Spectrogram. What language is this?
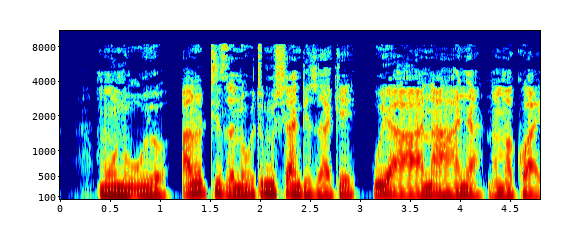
Shona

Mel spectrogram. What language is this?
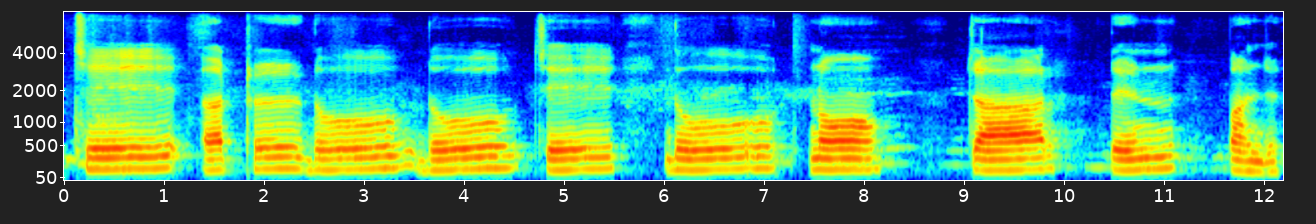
Punjabi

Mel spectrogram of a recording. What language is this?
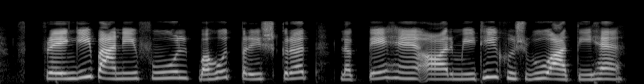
Hindi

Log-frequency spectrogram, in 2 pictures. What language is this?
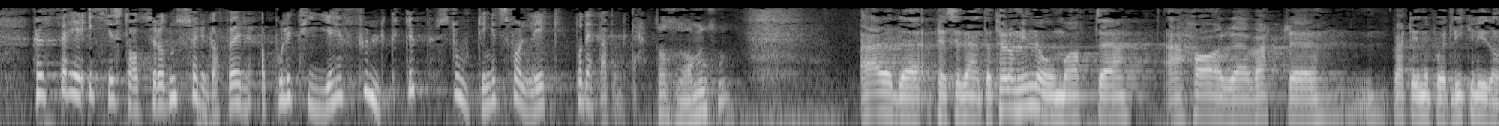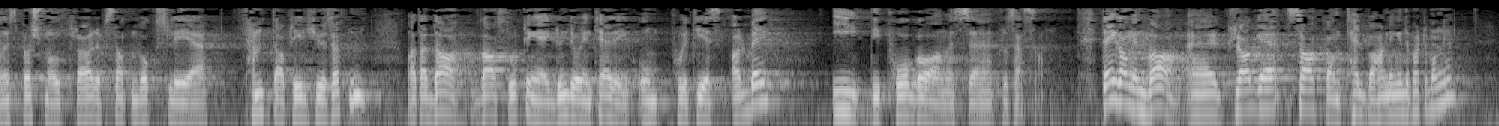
Norwegian Bokmål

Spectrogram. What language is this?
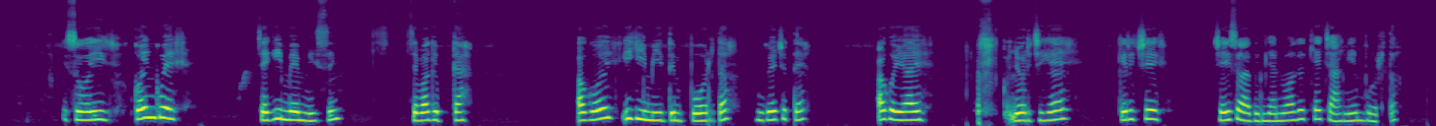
Kalenjin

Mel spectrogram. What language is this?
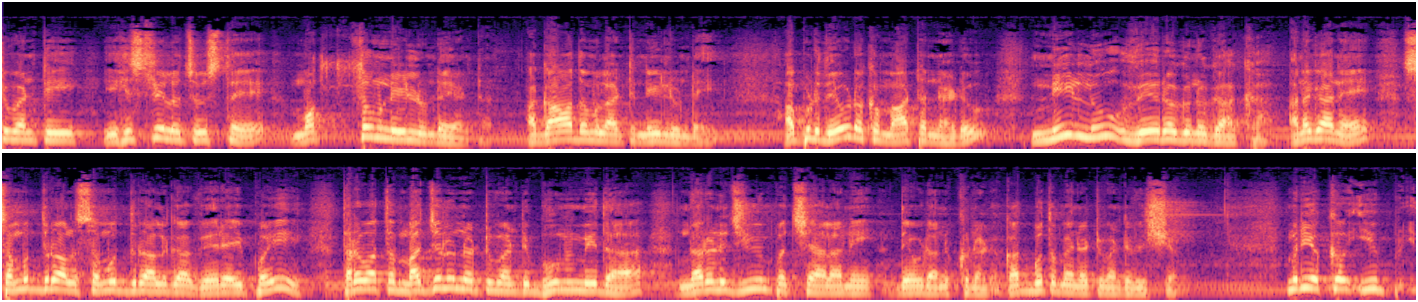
Telugu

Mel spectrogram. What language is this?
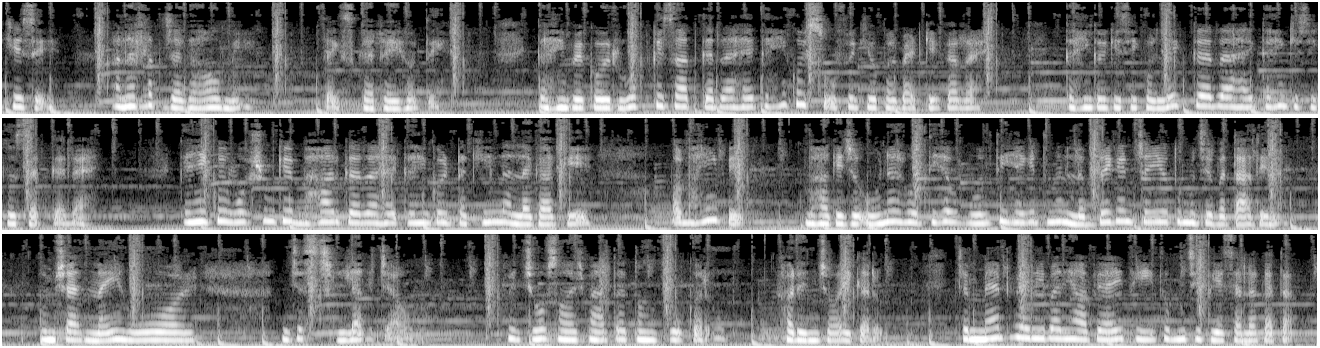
Hindi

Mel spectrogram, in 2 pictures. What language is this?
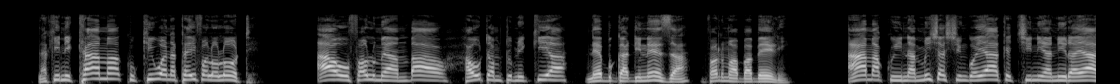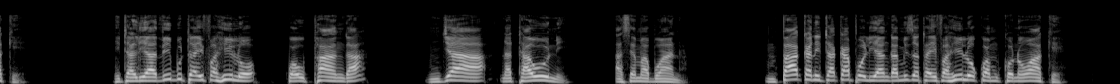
Swahili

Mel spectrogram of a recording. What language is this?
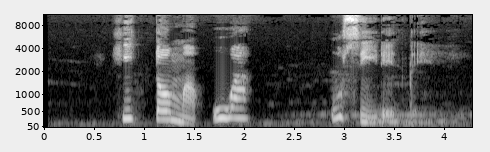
Nüpode Huitoto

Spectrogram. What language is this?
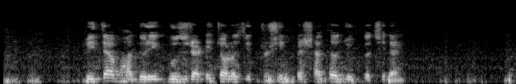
Bangla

